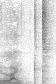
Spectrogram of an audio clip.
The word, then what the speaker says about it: liked: have you noticed how although there's a d here a du we actually say liked so that's what happens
